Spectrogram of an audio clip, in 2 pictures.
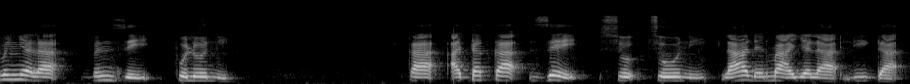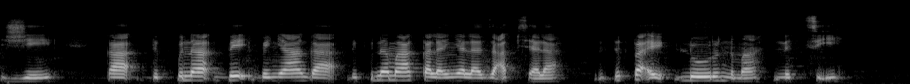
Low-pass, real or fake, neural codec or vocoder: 9.9 kHz; real; none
